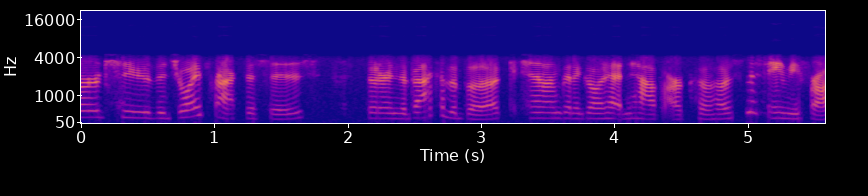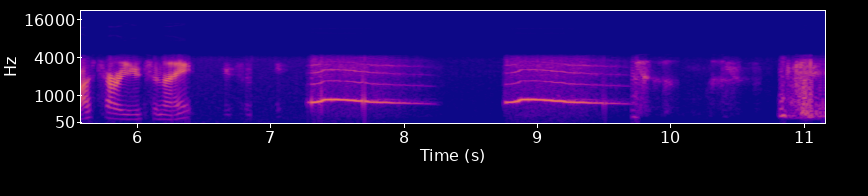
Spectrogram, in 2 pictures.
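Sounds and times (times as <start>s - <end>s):
speech: 0.0s - 6.5s
person imitating owl hoot: 7.3s - 9.8s.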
